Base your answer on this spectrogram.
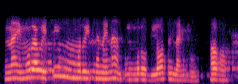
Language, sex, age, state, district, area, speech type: Odia, female, 45-60, Odisha, Sambalpur, rural, conversation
